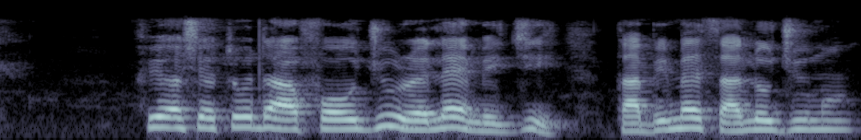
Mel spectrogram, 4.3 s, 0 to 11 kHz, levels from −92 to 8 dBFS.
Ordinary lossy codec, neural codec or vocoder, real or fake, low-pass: Opus, 64 kbps; none; real; 7.2 kHz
